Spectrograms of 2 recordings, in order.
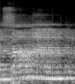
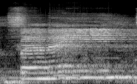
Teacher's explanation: Famai ada idgham bi gunnah. Karena ada nun sukun yang bertemu dengan huruf ya, maka cara bacanya masuk sambil dengung. Artinya nun sukun tidak terbaca jelaskan, bukan faman, tapi kita langsung fokus ke ya, masuk.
